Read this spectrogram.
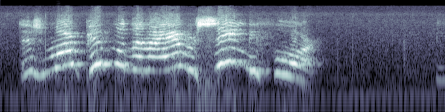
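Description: A young woman speaks anxiously.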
